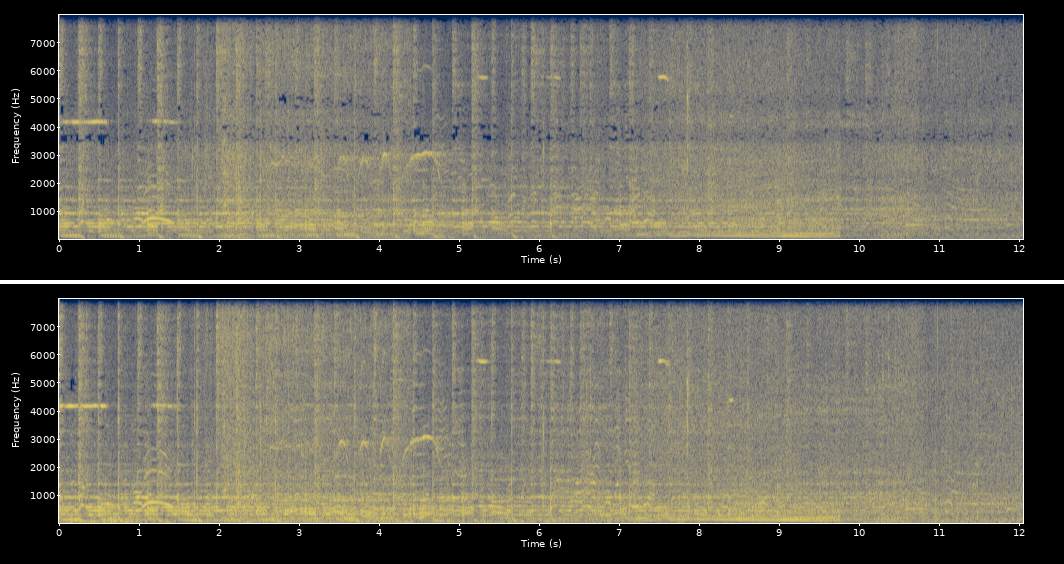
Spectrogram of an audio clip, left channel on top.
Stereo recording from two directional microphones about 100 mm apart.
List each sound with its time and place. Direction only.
0.0 s music: 35° right (ahead or behind)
